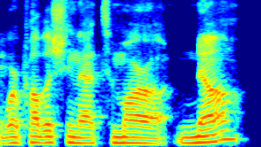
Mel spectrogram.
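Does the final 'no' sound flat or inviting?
inviting. The final no is warm and inviting.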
